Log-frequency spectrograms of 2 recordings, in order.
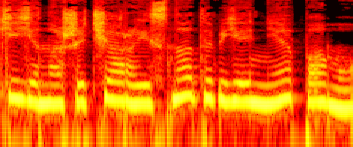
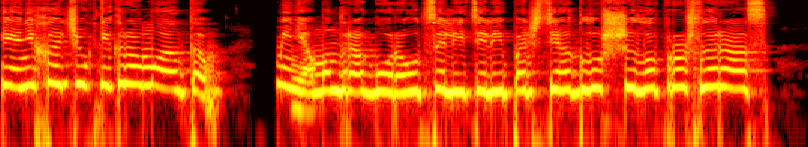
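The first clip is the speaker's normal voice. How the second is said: panicked voice, high-pitched and fast; 8 semitones higher than usual. The narrator's friend calls out to her; panicked. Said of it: "В голосе подруги отчетливо слышалась паника".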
